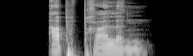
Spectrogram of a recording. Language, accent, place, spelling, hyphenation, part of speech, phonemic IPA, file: German, Germany, Berlin, abprallen, ab‧pral‧len, verb, /ˈapˌpʁalən/, De-abprallen.ogg
- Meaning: to bounce off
